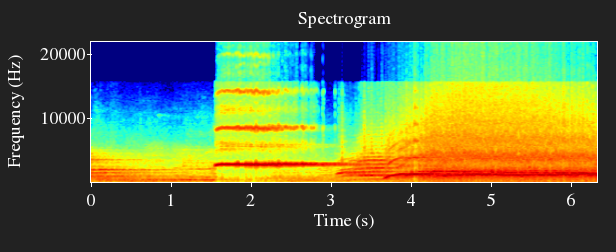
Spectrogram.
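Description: A long, steady whistle blast about a second and a half in, then a crowd of children shouting and cheering loudly.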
